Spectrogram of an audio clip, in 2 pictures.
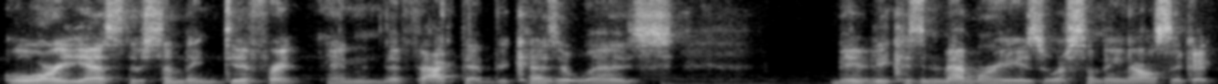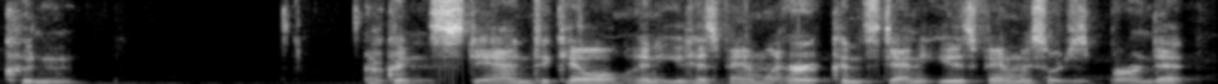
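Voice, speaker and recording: Casting: male game player, lowish pitch, rapid casual talk over faint background noise. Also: darkish tone. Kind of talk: casual discussion.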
